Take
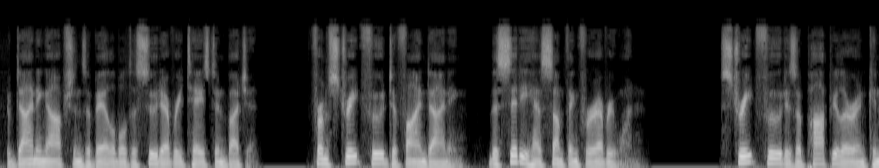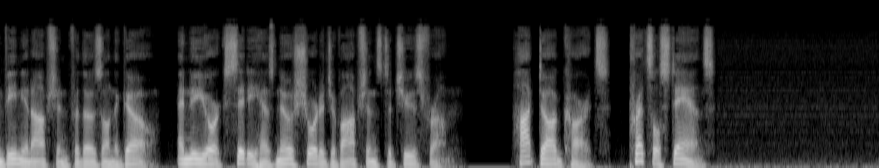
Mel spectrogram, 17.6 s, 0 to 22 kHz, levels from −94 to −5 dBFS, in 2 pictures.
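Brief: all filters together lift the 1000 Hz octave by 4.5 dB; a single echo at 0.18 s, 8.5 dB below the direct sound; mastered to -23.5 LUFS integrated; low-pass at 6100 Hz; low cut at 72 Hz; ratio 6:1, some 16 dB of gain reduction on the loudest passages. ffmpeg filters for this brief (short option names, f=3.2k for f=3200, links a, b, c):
-af "highpass=72,lowpass=6.1k,equalizer=f=1k:t=o:g=5.5,acompressor=threshold=-37dB:ratio=6,aecho=1:1:180:0.376,volume=18dB"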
